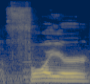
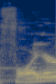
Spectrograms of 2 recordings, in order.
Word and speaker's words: foyer: Is it a foyer or foyer? It's foyer. I've never heard foyer. What the is a foyer? It's that's it's a French word. You're not supposed to pronounce the e r.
